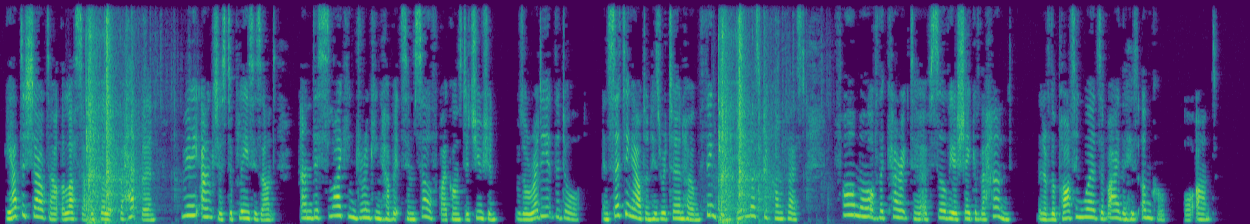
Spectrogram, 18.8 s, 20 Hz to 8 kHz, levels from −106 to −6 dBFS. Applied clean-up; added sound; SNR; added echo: none; Crushing; 9 dB; none.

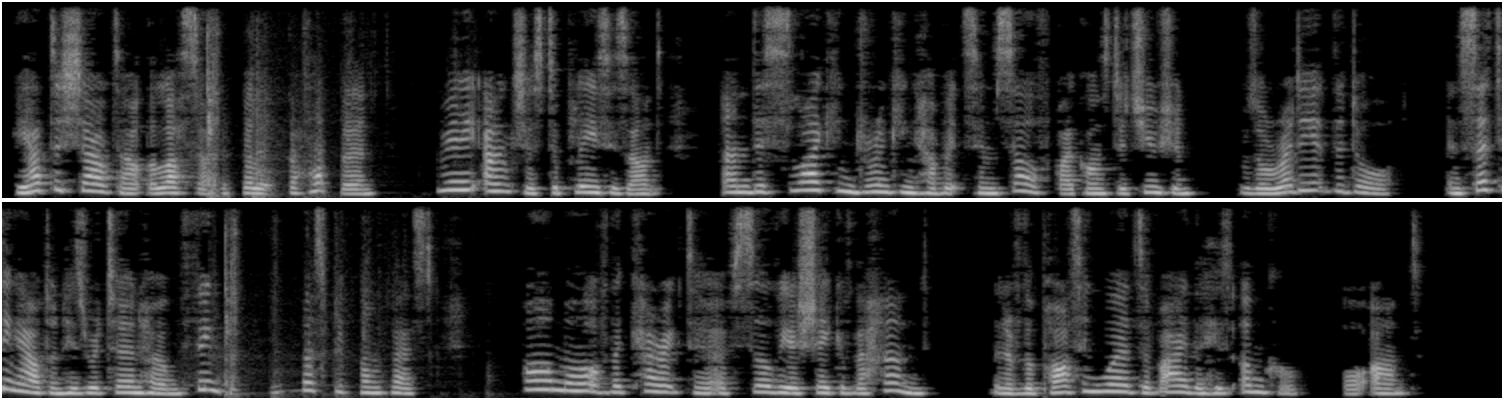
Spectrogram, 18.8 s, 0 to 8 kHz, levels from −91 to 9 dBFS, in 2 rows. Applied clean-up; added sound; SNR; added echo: neural mask model RNNoise.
